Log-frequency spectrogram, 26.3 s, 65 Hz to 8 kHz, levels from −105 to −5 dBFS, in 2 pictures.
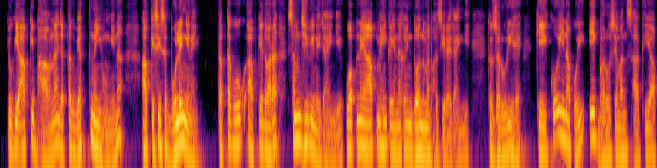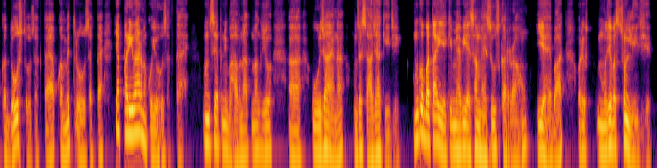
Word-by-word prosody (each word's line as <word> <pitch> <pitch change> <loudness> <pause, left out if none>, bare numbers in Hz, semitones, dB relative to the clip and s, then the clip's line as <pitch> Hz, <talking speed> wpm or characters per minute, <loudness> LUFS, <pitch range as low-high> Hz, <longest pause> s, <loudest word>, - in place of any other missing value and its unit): क्योंकि 120 +1 +3
आपकी 115 +4 0
भावनाएँ 95 +9 -1
जब 120 -2 -2
तक 120 - 0
व्यक्त 110 +1 -3
नहीं 125 -6 +3
होंगी 85 -1 -7
ना, 150 +8 -3 0.4
आप 115 0 +2
किसी 125 +1 +4
से 130 - +4
बोलेंगे 125 0 +7
नहीं, 90 -1 -6 0.4
तब 110 0 -3
तक 140 - +2
वो 130 +1 +2 0.2
आपके 115 +1 -1
द्वारा 115 +3 +1 0.2
समझी 140 -2 +3
भी 130 -3 +1
नहीं 90 -4 -4
जाएँगी। 85 +1 -7
वो 120 - +6
अपने 125 +1 +1
आप 115 0 +3
में 125 -1 +1
ही 120 - +1
कहीं 110 -3 -3
न 105 +1 -2
कहीं 110 0 -2
द्वंद 110 +1 +2
में 105 0 0
फंसी 85 +1 -5
रह 80 -2 -5
जाएँगी। 90 +4 -9 0.4
तो 100 - -3
ज़रूरी 100 +4 -1
है 95 +1 -4 0.3
कि 105 -2 +2
कोई 160 +3 +2
ना 140 -3 +2
कोई 120 - -4
एक 160 -4 +4
भरोसेमंद 95 +3 -3
साथी 95 +1 -6
आपका 95 0 -5
दोस्त 120 +11 +1
हो 85 - -10
सकता 90 +3 -11
है, 95 - +1
आपका 105 +2 -5
मित्र 115 +5 -3
हो 90 -3 -3
सकता 90 +3 -7
है 100 - -6 0.3
या 195 - +5
परिवार 175 +1 +8
में 145 - +1
कोई 100 -2 -2
हो 95 +1 -5
सकता 95 0 -10
है। - - -14 0.3
उनसे 135 0 +4
अपनी 125 -2 -1
भावनात्मक, 100 +4 -3
जो 110 +1 -2 0.3
अ, 95 -1 -1 0.3
ऊर्जा 110 +1 +2
है 95 - -2
ना, 100 +6 -3 0.2
उनसे 110 +1 -1
साझा 100 +1 +1
कीजिए। 90 -1 -9 0.3
उनको 160 +4 +5
बताइए 140 -6 +5
कि, 110 +3 -4
"मैं 110 0 +2
अभी 115 +2 +3
ऐसा 110 +3 +2
महसूस 105 +2 +1
कर - - -3
रहा 85 0 -5
हूँ। 115 +10 -6 0.2
ये 115 -1 +6
है 90 -1 -4
बात 95 +8 -3 0.3
और 110 0 -1 0.3
मुझे 110 +3 +4
बस 120 0 +2
सुन 135 -3 +6
लीजिए।" 85 -2 -5
110 Hz, 210 wpm, -25 LUFS, 95-120 Hz, 0.4 s, परिवार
